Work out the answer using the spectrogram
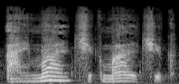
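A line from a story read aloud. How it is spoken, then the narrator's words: Sobbing cries. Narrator (Russian): Верочка продолжала рыдать, по-прежнему вскрикивая поминутно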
